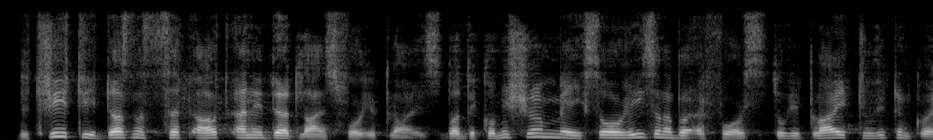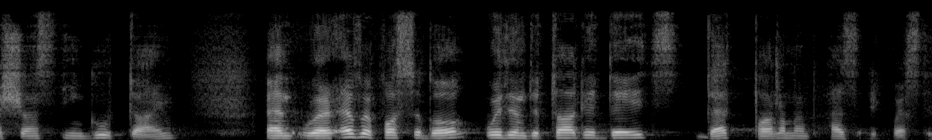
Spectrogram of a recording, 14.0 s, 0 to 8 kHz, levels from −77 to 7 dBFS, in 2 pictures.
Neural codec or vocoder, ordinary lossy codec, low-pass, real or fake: autoencoder, 48 kHz, 32 numbers a frame, DAC-VAE, trained on Japanese speech; none; 7.2 kHz; fake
